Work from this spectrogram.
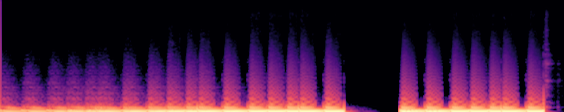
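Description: A heavy, bass-driven Jersey club drum loop thumps steadily with automated reverb, fully wet before turning dry at the fifth bar, drops out briefly for a moment of silence, then returns with the same punchy pattern before ending.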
